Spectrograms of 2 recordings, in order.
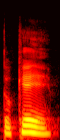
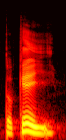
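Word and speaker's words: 時計: visto anteriormente y bueno, mencionamos que se tenía que leer como toque, en vez de decirlo como se escribe, que es tokei. Se escribe tokei, pero se va a pronunciar toque, haciendo esa vocal larga, en este caso nuevamente como e, ya que bueno, aquí tenemos juntas una e y una i, como es este caso.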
